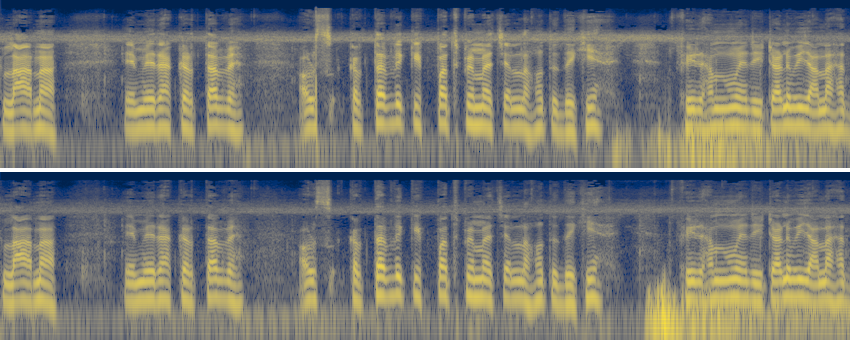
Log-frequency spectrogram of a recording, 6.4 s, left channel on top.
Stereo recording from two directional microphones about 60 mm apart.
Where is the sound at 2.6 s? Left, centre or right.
Right.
